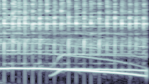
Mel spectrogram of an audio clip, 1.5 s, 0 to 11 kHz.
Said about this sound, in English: So if you'll reach over there and grab that bell so we can ring the bell for meeting our goal for the 9 a.m. hour.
